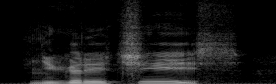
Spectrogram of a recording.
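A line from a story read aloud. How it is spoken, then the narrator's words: Gentle plea. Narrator (Russian): ласково попросила она меня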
